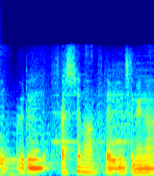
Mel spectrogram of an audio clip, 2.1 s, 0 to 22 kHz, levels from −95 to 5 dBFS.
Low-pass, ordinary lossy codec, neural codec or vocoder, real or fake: none; none; codec, 16 kHz, 0.5 kbps, X-Codec, HuBERT features, trained on general audio; fake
